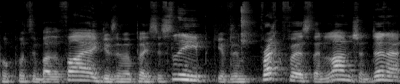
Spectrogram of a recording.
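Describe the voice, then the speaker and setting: Against audible room echo, a man with a South African accent talks at a fairly quick pace, his intonation lively. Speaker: rabbi. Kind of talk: class talk with storytelling.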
